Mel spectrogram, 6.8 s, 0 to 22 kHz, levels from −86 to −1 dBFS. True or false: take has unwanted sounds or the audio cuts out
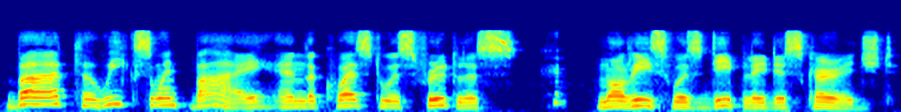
true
